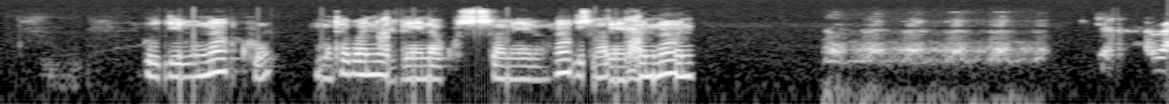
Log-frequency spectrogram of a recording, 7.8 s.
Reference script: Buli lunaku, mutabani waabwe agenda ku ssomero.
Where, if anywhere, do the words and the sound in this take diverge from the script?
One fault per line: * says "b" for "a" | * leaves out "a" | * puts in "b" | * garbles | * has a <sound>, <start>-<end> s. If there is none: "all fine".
* leaves out "waabwe"
* garbles
* has a bark, 5.5-7.0 s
